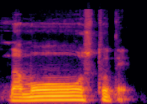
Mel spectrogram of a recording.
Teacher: That means while visarga and a is gone, you say namo and draw one avagra, means extend the matra of mo by one more matra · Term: avagraha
